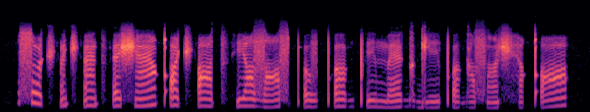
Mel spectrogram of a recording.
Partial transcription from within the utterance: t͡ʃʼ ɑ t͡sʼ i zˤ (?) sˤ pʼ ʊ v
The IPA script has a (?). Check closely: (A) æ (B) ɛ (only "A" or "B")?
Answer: A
